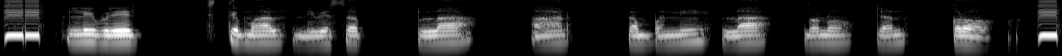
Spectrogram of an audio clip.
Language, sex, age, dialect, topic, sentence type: Magahi, male, 25-30, Northeastern/Surjapuri, banking, statement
